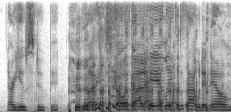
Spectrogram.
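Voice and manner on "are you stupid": very slow, every word drawn out. A speaker retelling what Elise said: Elise's very slow delivery. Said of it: "Elise said real slow".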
